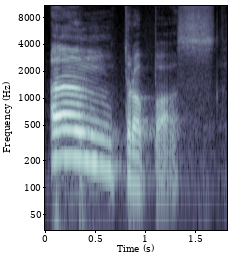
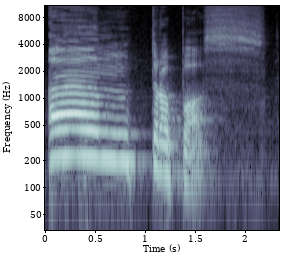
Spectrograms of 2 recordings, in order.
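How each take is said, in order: First: Antropos repeated slowly, each syllable clear; Antropos, slow clear repetition; repeated model word. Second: Antropos said very slowly, drawn out syllable by syllable; antropos, slow teacher model with falling end; careful Greek pronunciation. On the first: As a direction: say Antropos again for students to copy. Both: Shown as a demonstration. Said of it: "nós temos aqui a palavra".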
